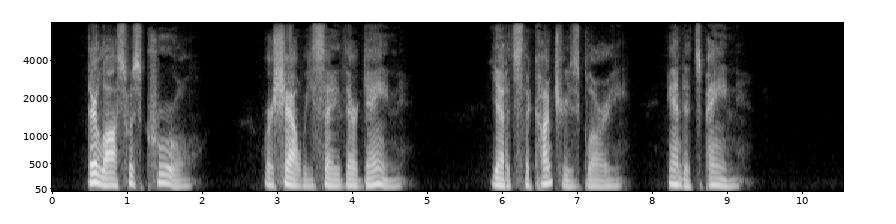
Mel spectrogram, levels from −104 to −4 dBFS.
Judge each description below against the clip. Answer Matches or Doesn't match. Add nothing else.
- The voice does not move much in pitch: Doesn't match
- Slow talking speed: Matches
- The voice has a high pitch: Doesn't match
